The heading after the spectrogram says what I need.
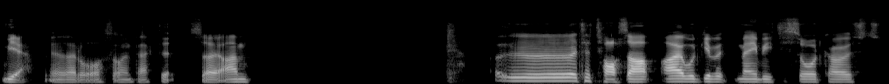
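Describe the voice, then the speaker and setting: A man's voice: medium pitch, slow, creaky, long pauses, fairly bright tone, smooth, no room sound. A man co-hosting a casual podcast chat who thinks aloud with many fillers and restarts. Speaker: podcast co-host ranking game alliances.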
